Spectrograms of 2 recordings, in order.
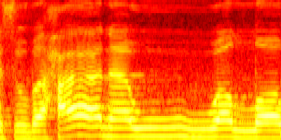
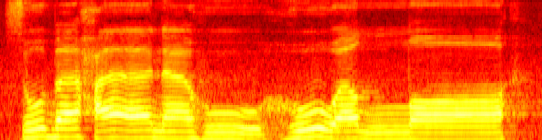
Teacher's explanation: dia akan slow intonasi pertama ha, dan dia akan kuatkan intonasi ha yang kedua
